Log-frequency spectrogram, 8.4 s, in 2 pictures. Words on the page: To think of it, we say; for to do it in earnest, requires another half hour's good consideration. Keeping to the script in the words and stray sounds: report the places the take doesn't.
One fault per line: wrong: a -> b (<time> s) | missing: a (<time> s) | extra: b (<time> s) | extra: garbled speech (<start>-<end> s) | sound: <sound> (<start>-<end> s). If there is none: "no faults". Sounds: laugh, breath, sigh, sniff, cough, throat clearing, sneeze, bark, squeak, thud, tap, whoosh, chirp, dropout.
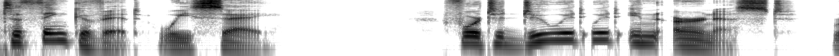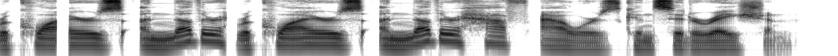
extra: it (3.0 s)
sound: dropout (4.5-4.5 s)
extra: requires another (5.4 s)
missing: good (7.3 s)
